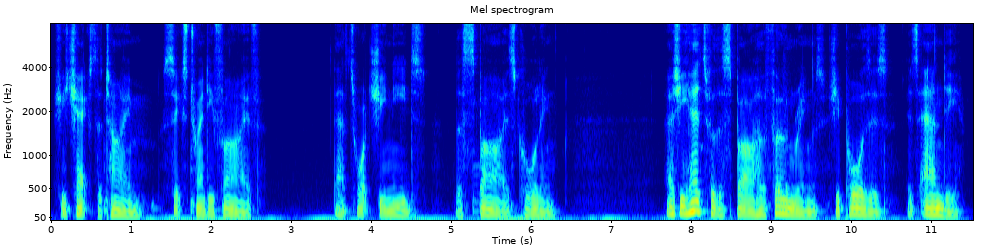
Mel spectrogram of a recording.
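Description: Male audiobook narrator, deep and warm, wry delivery. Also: takes it slowly. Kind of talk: scripted narration of a short story.

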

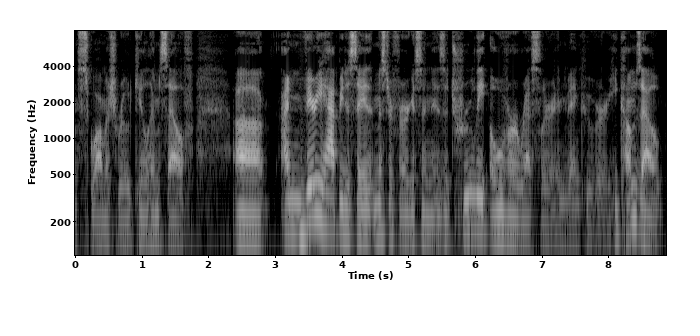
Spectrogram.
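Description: Young male podcast host with a lowish voice, casual and profane, rambling into rants. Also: fairly bright tone. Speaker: podcast host reviewing wrestling shows. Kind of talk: casual solo review podcast.

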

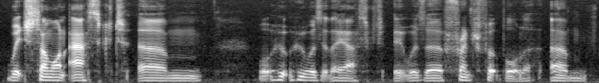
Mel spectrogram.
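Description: A man's voice: low voice, fairly even intonation, a little slow, no echo. A young man from rural England, co-hosting a podcast in casual, rambling chat. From Southwest England. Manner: rambling, hesitant, explains at length. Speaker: podcast co-host.

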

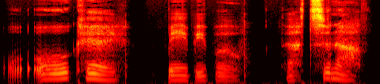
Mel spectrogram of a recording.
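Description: A woman voicing an affectionate, soft-spoken young father with a hushed delivery in an audio story. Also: unhurried, no room sound, studio quality, full character voice. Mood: gently teasing. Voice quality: hushed, low.

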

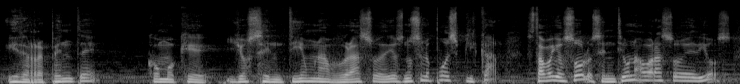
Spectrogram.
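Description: A pastor preaching a sermon in an earnest, frank way, speaking plainly to the congregation and acting out prayers and conversations. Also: male voice, medium pitch. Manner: frank, folksy asides to the congregation. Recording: echoey hall with soft music.

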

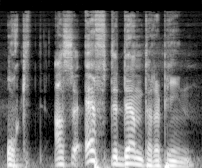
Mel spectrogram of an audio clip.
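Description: A man's voice: medium pitch, darkish tone, slightly rough, no room sound, clean studio sound. A man, a podcast guest telling a personal story in a heartfelt, rambling way with many fillers.

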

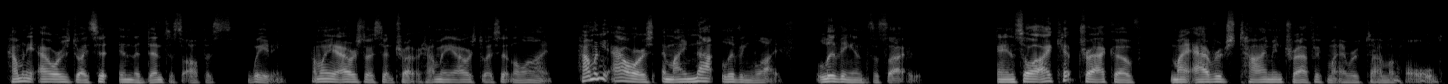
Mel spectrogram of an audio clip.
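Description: A man co-hosting a podcast, telling a casual, halting anecdote full of restarts and asides. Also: fairly low pitch, no echo, clean studio sound. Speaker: podcast co-host. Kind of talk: casual storytelling chat.

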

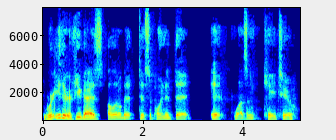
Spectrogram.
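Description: A man's voice: on the low side, lively intonation, unhurried, gravelly, darkish tone, breathy edge, highs cut off. A man in a casual chat, throwing in offhand, rambling asides.

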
